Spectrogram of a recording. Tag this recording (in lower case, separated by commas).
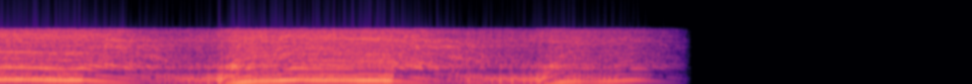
chainsawing trees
